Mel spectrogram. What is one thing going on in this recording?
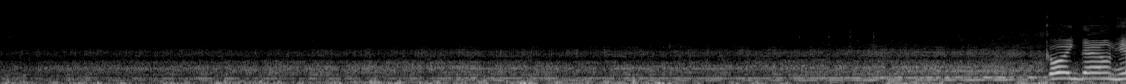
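Tyres roll on smooth pavement.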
